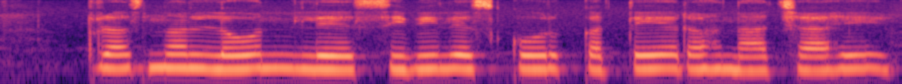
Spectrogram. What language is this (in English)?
Maithili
